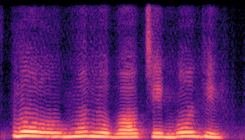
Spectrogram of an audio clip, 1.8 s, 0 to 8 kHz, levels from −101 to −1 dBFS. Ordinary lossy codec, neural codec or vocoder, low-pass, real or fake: none; codec, 16 kHz, 0.5 kbps, FreqCodec, smaller model; none; fake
